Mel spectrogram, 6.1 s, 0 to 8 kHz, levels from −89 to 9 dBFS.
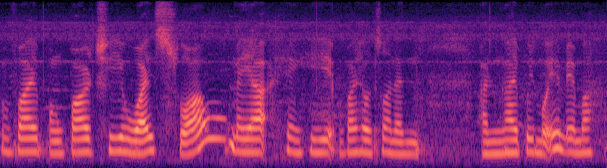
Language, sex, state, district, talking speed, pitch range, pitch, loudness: Mizo, female, Mizoram, Aizawl, 180 wpm, 180-200 Hz, 190 Hz, -19 LUFS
